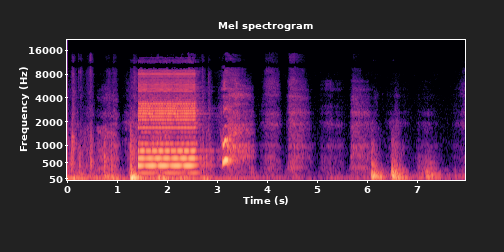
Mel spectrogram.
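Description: A steady electronic buzzer tone lasting about a second and a half, starting just over a second in: an interval timer marking the end of a 30-second work interval. Short thuds come just before it and again about six to seven seconds in, with breathing between.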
